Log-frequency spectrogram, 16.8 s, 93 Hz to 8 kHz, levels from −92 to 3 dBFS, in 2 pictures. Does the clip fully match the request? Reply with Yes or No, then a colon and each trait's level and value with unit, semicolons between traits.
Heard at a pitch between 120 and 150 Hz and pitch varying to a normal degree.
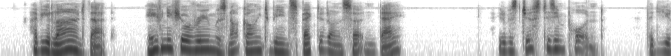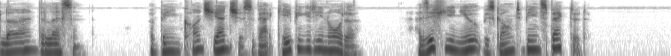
Yes: medium, 140 Hz; average, 3.9 semitones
